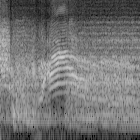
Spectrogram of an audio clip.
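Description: Cartoon cat yowling: one cry, rising and then falling in pitch, about half a second in, over background music.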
